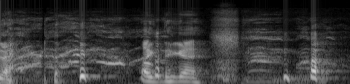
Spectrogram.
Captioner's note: laugh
